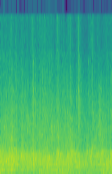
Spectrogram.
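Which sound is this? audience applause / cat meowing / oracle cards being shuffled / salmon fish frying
audience applause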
